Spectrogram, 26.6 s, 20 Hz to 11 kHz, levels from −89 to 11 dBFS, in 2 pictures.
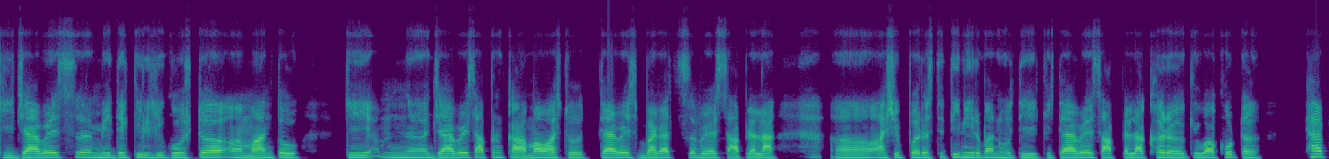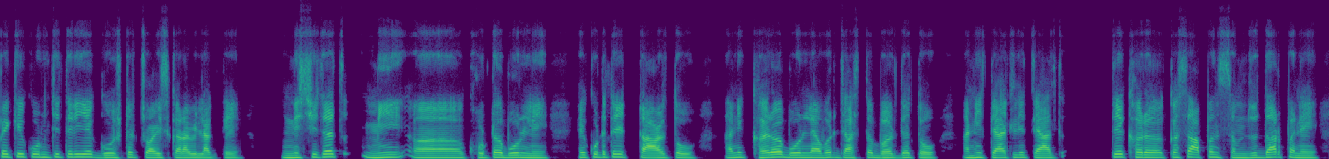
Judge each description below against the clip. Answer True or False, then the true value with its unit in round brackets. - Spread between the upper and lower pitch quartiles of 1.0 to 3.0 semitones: True (2.6 semitones)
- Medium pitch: True (150 Hz)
